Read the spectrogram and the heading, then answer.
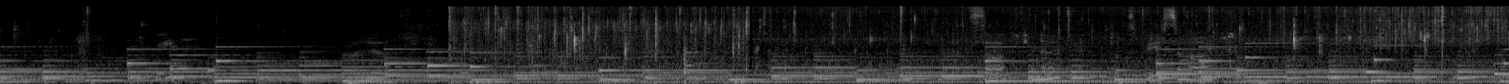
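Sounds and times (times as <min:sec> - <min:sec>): food frying in a pan: 0:00.0 - 0:02.0, 0:04.3 - 0:15.0
gentle background music: 0:00.0 - 0:15.0.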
